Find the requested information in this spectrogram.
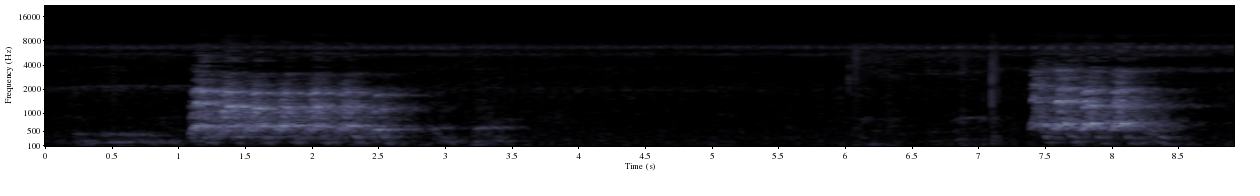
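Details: Dogs barking loudly at a stranger on a street: a dense, harsh burst of barks lasting about two seconds, a long quiet gap, then another short burst of barking.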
